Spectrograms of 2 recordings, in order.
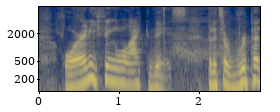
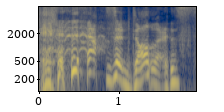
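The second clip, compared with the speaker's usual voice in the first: slow, laughing incredulous question; disbelief; 3 semitones higher, much slower than usual. Real, not acted. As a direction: laugh at the absurd price. Hearing an outrageous demand.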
